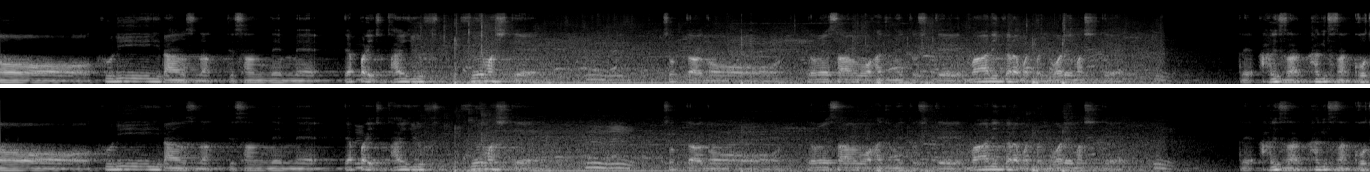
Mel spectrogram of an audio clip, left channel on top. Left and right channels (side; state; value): both; normal; correlation 0.52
